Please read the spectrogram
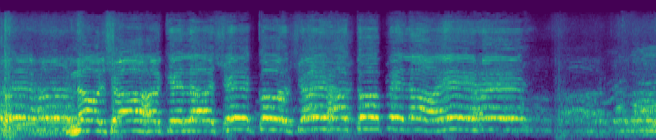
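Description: Men chanting a noha, a Shia mourning lament, in a wavering melody with crowd voices around it. The chant breaks off about five seconds in.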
